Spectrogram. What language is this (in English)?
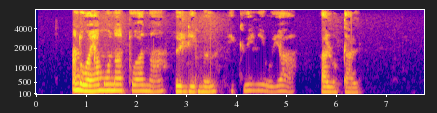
Tunen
